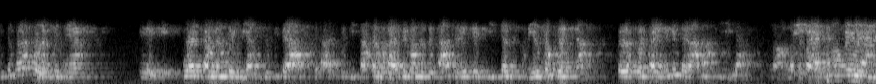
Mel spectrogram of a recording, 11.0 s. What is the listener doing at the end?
taking over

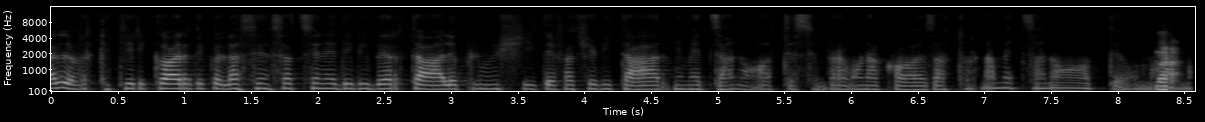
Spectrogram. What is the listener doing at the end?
taking over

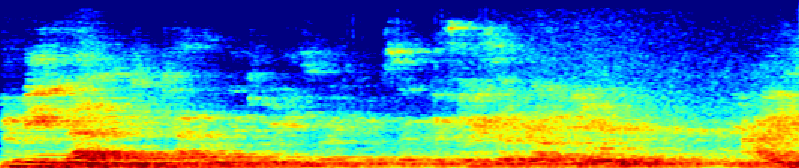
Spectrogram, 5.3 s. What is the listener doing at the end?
taking over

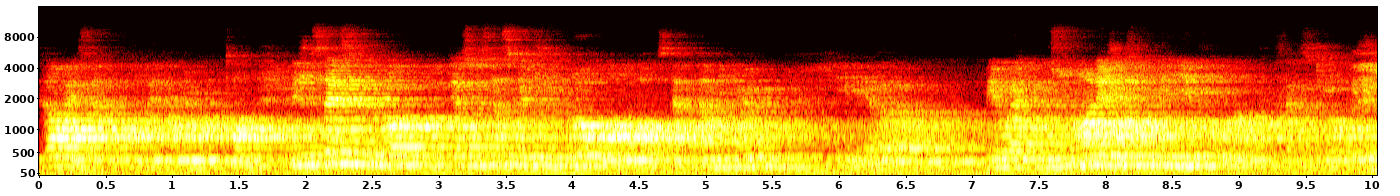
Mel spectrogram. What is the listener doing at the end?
taking over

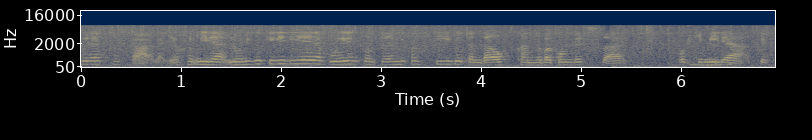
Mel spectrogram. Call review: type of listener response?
listening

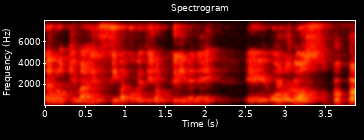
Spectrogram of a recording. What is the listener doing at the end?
taking over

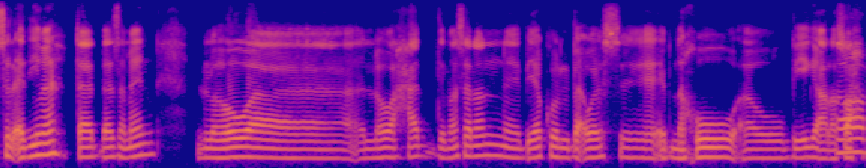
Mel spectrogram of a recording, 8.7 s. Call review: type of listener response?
taking over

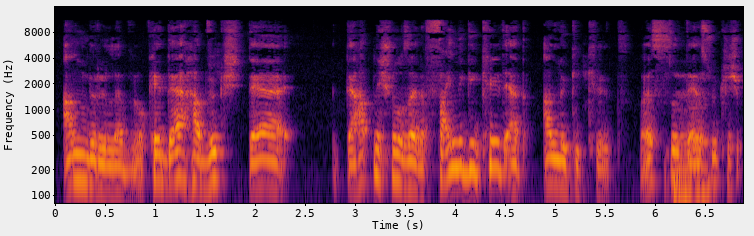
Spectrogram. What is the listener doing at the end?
listening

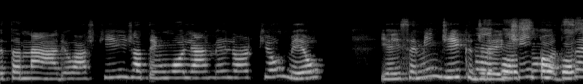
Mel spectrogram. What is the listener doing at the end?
taking over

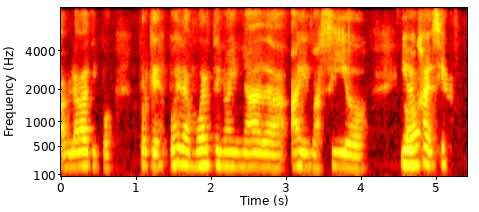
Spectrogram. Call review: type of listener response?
listening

